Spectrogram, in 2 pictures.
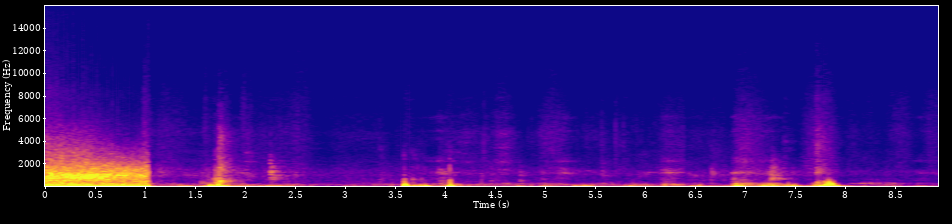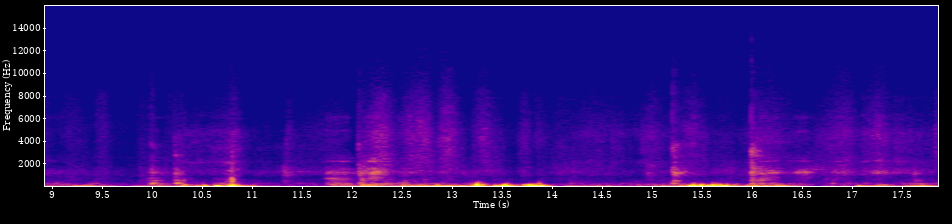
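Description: An electric unicycle's wheel rolls and thumps on a hard floor.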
